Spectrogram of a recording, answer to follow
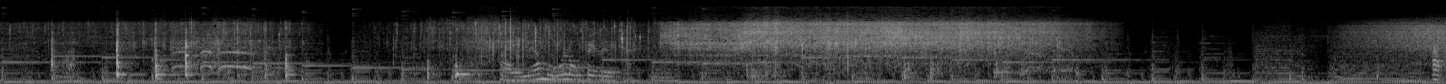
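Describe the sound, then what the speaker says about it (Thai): Garlic sizzling in a little oil in a pan during a Thai pork curry-powder stir-fry, a steady frying hiss that swells louder midway, with scattered clinks of stirring; a voice speaks faintly in places. "ใส่น้ำมันไปเล็กน้อยนะคะ ใส่กระเทียมลงไปเจียวเลยค่ะ"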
